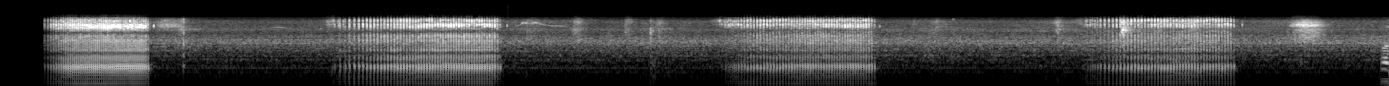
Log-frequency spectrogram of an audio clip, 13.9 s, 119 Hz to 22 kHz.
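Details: Loud, harsh, rattling snores, about four breaths in 14 seconds, with noisy breathing between them in a small room. Snoring.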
